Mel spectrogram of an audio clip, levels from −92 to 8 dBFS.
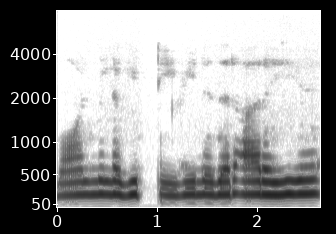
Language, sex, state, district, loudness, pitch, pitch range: Hindi, female, Uttar Pradesh, Lucknow, -13 LUFS, 195 Hz, 190-200 Hz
